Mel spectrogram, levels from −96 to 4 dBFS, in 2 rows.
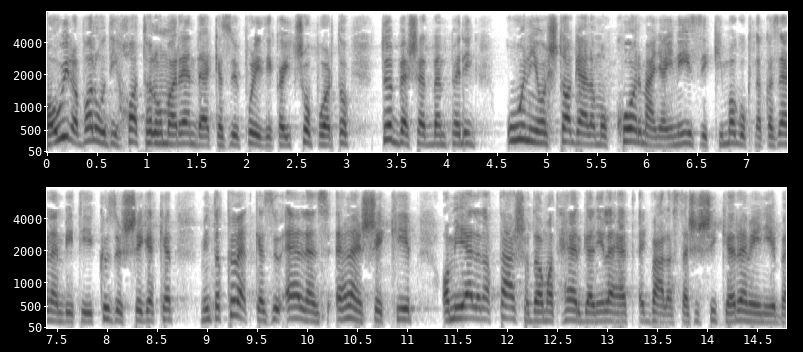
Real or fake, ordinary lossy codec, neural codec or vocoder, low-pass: real; none; none; 7.2 kHz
